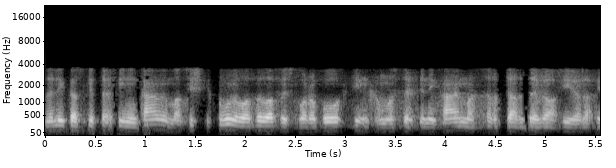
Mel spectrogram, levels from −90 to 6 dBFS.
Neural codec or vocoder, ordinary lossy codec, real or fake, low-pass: codec, 24 kHz, 0.5 kbps, DualCodec; AAC, 16 kbps; fake; 3.6 kHz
